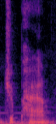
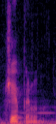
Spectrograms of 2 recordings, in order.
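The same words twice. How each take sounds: First: It is said in a standard accent. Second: It is said in a Liverpool accent. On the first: "They don't say Japan" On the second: "they say Japan. That's the way that they say it over in Liverpool"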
